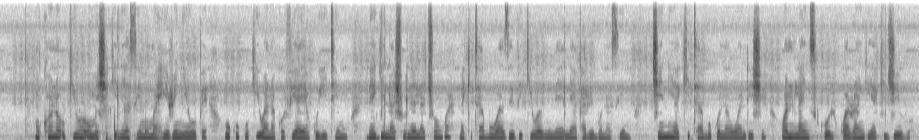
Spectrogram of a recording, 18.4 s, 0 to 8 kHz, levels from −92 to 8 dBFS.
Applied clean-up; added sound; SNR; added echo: none; Cricket; 19 dB; none.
